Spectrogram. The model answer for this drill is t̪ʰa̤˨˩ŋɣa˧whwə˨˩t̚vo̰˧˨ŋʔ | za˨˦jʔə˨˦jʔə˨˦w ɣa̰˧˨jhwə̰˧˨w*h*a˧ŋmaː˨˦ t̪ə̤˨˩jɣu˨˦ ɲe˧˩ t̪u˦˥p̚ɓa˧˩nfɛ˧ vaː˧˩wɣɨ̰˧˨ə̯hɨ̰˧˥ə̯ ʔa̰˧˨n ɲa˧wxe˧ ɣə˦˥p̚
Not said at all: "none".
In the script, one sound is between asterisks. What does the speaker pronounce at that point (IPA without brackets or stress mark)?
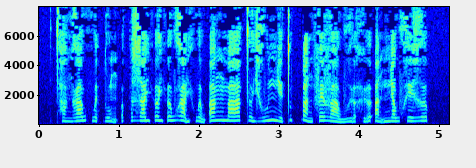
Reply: ʔ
